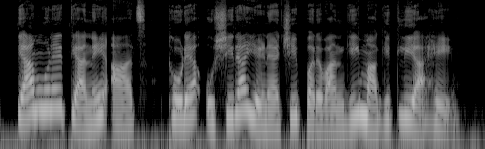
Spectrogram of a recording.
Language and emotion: Marathi, neutral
